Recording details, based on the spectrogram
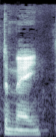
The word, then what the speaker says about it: demesne: Now, if you see that in writing, if you see that on your exam, it's a weird spelling, domain. So it's royal and then D-E-M-E-S-N-E. It's sort of dimension, and all right, it's a bit of a weird spelling, but it's pronounced domain.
